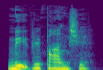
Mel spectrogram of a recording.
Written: møbelbranche

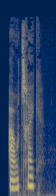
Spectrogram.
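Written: AFTRÆK

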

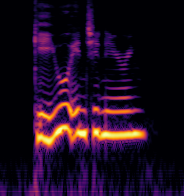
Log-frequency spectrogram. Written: geoengineering

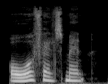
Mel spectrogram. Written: overfaldsmand

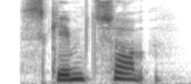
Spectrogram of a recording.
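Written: skæmtsomst

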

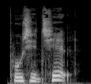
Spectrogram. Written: potentiel

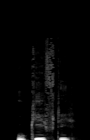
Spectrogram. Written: UGIFTIG

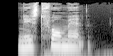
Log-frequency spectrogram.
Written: næstformand

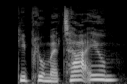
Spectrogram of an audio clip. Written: diplomatarium

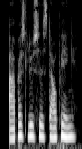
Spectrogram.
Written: arbejdsløshedsdagpenge

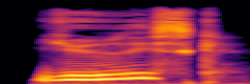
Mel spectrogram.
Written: jødisk

